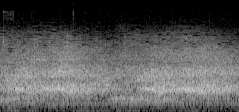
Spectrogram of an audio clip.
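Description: A packed rally crowd in West Palm Beach, Florida cheers and shouts in a dense, sustained roar with no pauses.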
